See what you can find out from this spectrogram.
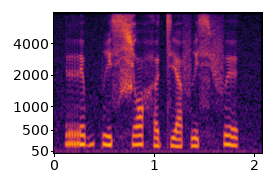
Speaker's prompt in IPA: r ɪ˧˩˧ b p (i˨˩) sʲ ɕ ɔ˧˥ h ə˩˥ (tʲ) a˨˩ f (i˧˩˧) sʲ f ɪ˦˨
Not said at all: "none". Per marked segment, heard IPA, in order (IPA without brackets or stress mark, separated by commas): i˨˩, tʲ, i˨˩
